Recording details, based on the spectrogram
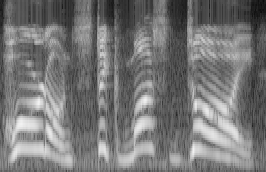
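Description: A woman's voice: extremely high pitch, sing-song, drawn-out words, fairly bright tone, slight background noise, pitched above the performer's own voice, exaggerated voice. A woman voicing a sulky, furious chubby male cartoon starfish, bellowing in a storybook reading. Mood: furious, wounded. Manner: brooding, bellowing when enraged.

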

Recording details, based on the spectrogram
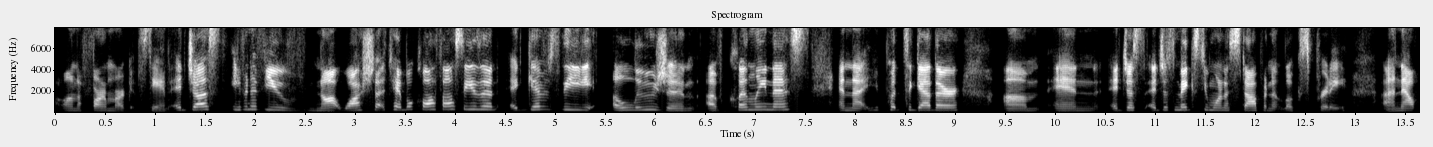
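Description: A young woman talks through a training slideshow in a practical, chatty way, often pausing on "um." Her voice is bright and smooth. The sound is dry and close, picked up on a webcam mic. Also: medium pitch, no echo. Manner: practical, conversational, with frequent "um" fillers. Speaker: extension agent giving vendor training. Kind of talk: recorded online training presentation over slides. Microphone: video call webcam.

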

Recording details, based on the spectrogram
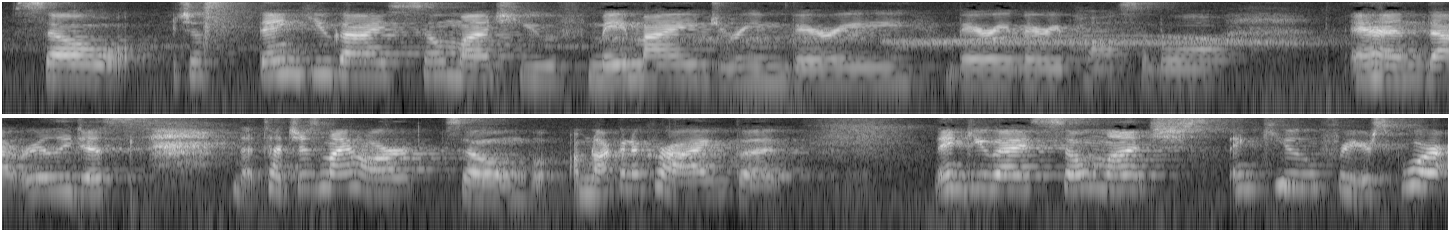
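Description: A woman's voice: on the high side, slight background noise. Young woman chatting in an echoey room. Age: 20s. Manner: chatty, informal. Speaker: vlogger. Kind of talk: casual chat to camera. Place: medium-sized living room indoors. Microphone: camera held at arm's length.

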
